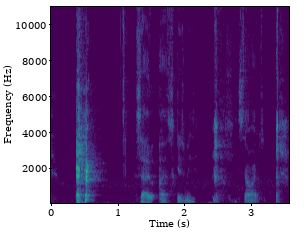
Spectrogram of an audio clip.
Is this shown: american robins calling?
no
